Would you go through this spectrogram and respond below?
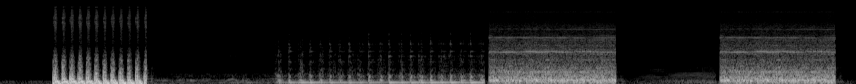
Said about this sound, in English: I think maybe a helicopter could sound cool too, I don't know. Right here, since there's nothing going on in the beat.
